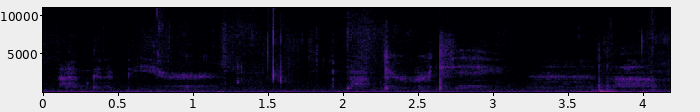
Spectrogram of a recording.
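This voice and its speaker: A soft-spoken woman whispers in a gentle tone. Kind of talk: soft-spoken role-play exam. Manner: soft ASMR whisper, gentle and close. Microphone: phone near.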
